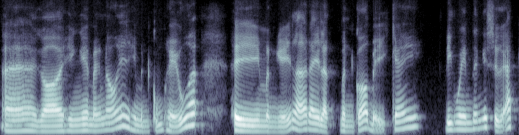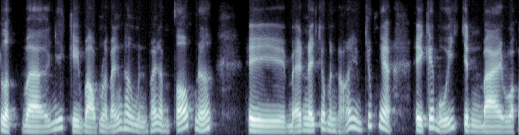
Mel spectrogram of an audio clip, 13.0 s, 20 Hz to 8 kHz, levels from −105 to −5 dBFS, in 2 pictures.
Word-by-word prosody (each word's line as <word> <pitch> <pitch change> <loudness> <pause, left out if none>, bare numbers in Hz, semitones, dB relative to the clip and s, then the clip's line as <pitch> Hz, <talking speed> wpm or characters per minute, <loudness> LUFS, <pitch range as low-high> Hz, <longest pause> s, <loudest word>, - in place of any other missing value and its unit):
À, 120 +1 0
rồi, 115 +1 +3
thì 125 - -2
nghe 125 +2 0
bạn 125 0 -3
nói 155 +8 -1
á 225 - 0
thì 140 - -3
mình 115 -3 -6
cũng 130 +4 -7
hiểu 135 - +1
á, 240 +2 +4 0.5
thì 120 -2 +7
mình 115 -2 -3
nghĩ 105 +1 -1
là - - +2
ở 150 - +3
đây 145 -3 +3
là - - +2
mình 120 -3 -4
có 175 - +3
bị - - -4
cái 185 +7 -1 0.3
liên 145 +1 -1
quan 150 0 +1
đến 165 +2 -4
cái 200 - +1
sự 205 - -2
áp 195 +2 0
lực - - +3
và 115 -1 +4
ở 110 +1 -3
dưới 175 +5 -3
kỳ 120 - -1
vọng 100 -1 0
là - - -4
bản 115 +8 -4
thân 155 -6 -3
mình 105 -3 -8
phải 135 +2 -1
làm 130 -5 -4
tốt - - +2
nữa, - - +1 0.5
thì 115 -3 +4
bạn 120 +3 -2
để 125 - +5
cho 170 - -1
mình 135 -4 -6
hỏi 185 - -5
thêm 185 -5 -3
chút 230 +10 -8
nha, - - +3 0.3
thì 400 - +7
cái 200 - +3
buổi 170 - -3
trình 120 -5 -2
bày 110 0 +3
hoặc 110 +1 -4
125 Hz, 270 wpm, -20 LUFS, 115-155 Hz, 0.5 s, thì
